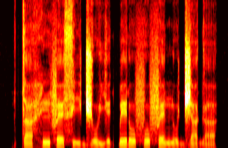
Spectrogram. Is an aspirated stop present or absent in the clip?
absent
